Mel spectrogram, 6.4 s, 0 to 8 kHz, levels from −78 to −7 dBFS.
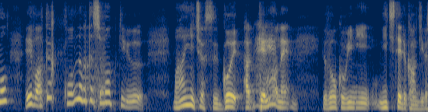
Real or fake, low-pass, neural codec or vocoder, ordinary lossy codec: fake; none; codec, 16 kHz, 0.8 kbps, ZipCodec; none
